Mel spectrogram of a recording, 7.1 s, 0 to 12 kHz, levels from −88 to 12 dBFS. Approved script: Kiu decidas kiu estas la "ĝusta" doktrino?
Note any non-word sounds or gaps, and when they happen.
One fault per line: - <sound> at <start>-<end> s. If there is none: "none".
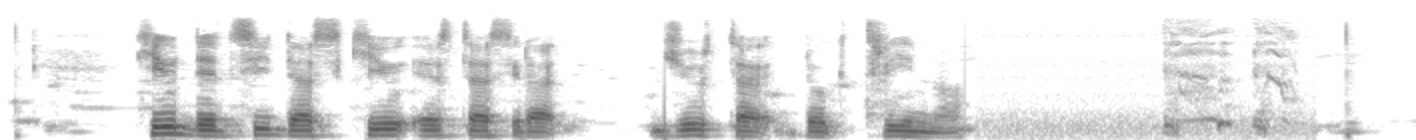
- cough at 5.8-6.5 s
